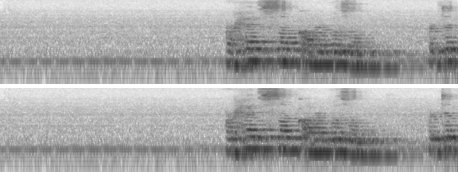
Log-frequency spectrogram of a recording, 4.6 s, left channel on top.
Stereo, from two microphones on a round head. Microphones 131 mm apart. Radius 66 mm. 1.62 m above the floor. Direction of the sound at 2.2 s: 85° right.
